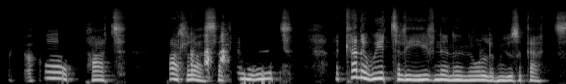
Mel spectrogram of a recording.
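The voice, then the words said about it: Geordie accent impression of Joy. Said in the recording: “do your Geordie Joy ... you sound like Bob Mortimer ... That's my Geordie Joy, my one and only ever Joy impersonation”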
